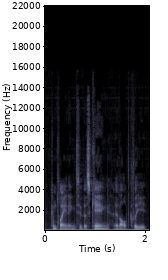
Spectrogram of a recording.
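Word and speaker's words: Alt Clut: And it's pronounced Altcleat because the U in Welsh is pronounced like an E sound.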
